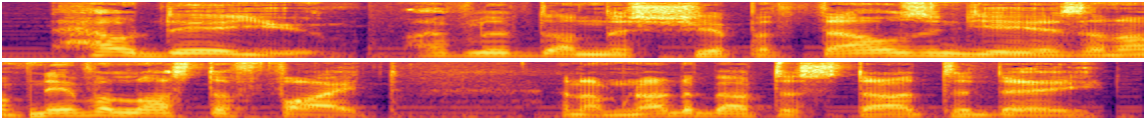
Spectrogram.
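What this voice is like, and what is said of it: Imitates another person's voice, poorly. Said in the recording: “he's played by David Tennant, Robbie, so that I've just done a terrible impression ... obviously I haven't done anywhere near enough work to do it”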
